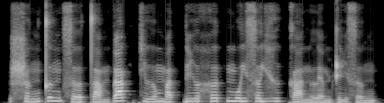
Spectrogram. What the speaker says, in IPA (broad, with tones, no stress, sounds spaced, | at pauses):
ʂ ə˨˩˦ ŋ t̪ ə˧ ŋ s əː˨˩˨ t̪ a˨˩˨ m ɗ a˦˥ k̚ c ɨ˨˩˦ ə̯ m a˨˩ t̚ ɗ i˧ ə̯ h əː˦˥ t̚ m o˧ j s ə˧ j ɣ ɨ˧ k a˨˩ n l ɛ˨˩˨ m ʈ i˨˩ s ə˨˩˨ ŋ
